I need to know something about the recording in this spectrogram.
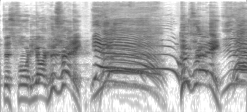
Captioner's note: cheering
